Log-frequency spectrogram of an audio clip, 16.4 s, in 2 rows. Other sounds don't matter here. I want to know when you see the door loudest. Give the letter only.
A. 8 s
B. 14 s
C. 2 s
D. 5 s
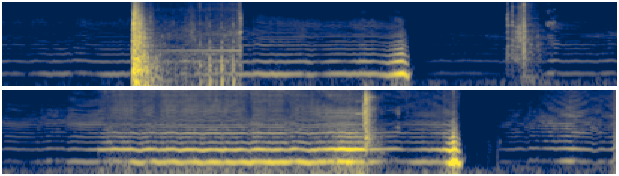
C.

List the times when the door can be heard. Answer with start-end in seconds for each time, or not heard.
1.8-3.2, 6.8-7.3, 12.9-13.3.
